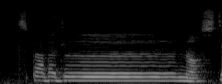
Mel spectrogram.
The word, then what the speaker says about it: Spravedlnost: This L will turn into a very neutral vowel sound. And now she goes on to ask me how I would describe it. – Ja, Spravedlnost.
